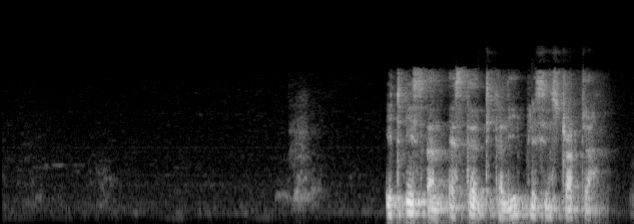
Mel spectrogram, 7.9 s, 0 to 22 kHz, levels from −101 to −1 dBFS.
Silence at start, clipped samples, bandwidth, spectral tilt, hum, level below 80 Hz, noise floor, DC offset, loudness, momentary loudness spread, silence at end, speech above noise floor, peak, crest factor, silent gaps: 4.8 s; under 0.1%; 7.4 kHz; -6 dB/octave; none; -62 dBFS; -76 dBFS; under 0.1%; -23 LUFS; 9 LU; 0.45 s; 55 dB; -4 dBFS; 22 dB; none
